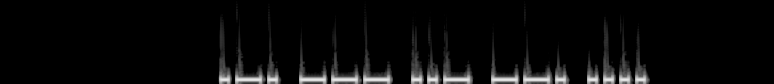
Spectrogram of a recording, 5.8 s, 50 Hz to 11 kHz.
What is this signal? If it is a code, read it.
Morse code, heard as a keyed tone, about 20 wpm, 700 Hz. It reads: ROUGH
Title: 5 Letter Words - First 3 Letters Given - 20wpm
